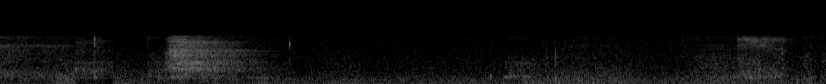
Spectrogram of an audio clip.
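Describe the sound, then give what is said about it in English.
Two slow, deep breaths during a guided meditation, each a soft, airy whoosh, faint and spaced several seconds apart. “And we'll just take two nice deep breaths.”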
